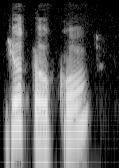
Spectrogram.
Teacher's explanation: fonológicamente sigue siendo la oclusiva velar sorda. Así que el cambio a nivel de letra no importa.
